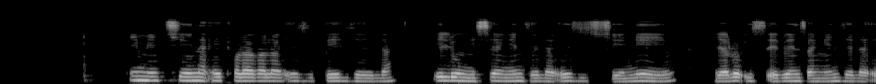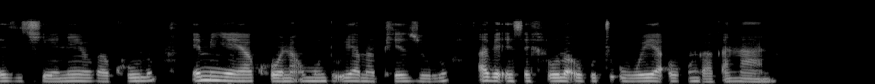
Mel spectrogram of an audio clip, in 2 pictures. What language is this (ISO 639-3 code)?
nde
